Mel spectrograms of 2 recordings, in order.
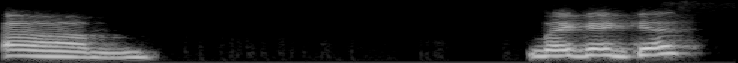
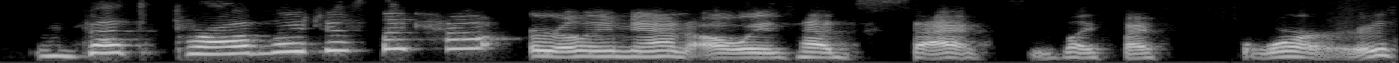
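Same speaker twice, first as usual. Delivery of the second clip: condescending, talking-down tone. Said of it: "the way he says it's so condescending".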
